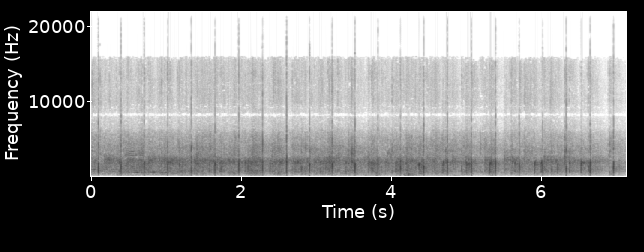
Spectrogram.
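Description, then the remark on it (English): An audience applauds steadily for several seconds, a dense patter of overlapping claps at a constant, fairly loud level with a few sharper individual claps standing out. “All right, so now the claps for all of you.”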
